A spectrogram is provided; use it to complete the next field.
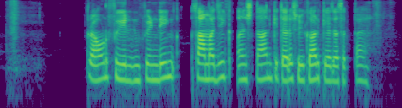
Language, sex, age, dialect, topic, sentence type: Hindi, female, 31-35, Marwari Dhudhari, banking, statement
